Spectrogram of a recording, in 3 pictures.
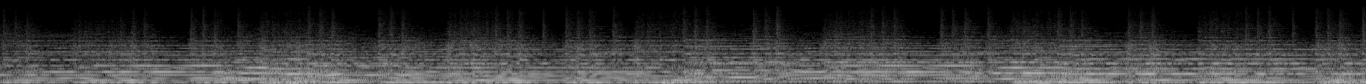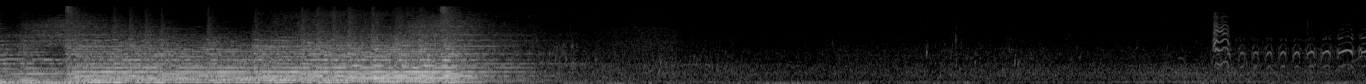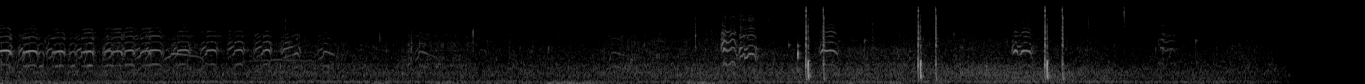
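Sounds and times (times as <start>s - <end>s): bird rapid repeated calls: 34.6s - 35.7s.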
